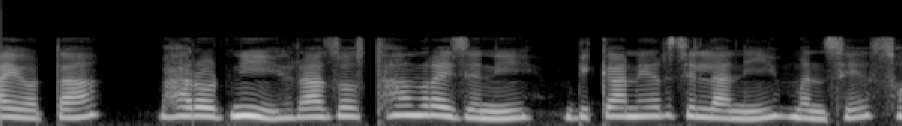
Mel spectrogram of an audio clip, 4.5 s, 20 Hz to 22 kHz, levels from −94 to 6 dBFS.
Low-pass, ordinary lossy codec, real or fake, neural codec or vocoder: 7.2 kHz; none; real; none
